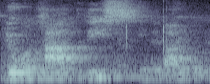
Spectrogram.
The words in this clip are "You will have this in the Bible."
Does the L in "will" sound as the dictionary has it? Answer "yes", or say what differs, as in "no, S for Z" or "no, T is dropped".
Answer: no, N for L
